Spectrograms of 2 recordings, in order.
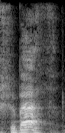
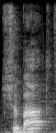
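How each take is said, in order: First: It begins with sh and ends with th. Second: It begins with sh and ends with t. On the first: This follows the Hebrew letters accurately. "Shabbath is the sound you should hear"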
